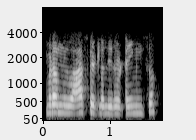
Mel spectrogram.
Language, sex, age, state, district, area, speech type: Kannada, male, 60+, Karnataka, Kolar, rural, conversation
